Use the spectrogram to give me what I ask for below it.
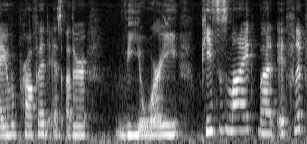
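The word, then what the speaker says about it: Vuori: recently heard a commercial I think it's viori viori anyway I think that's how it's pronounced um leggings they were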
